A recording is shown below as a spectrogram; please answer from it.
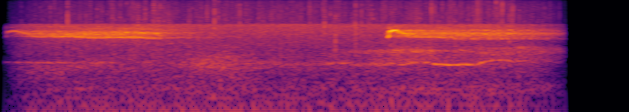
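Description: Production-company logo sound effect: a steady rushing noise under high held tones, fading in quickly and cutting off after about five and a half seconds, with a sharp rising-and-falling cry about four seconds in.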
